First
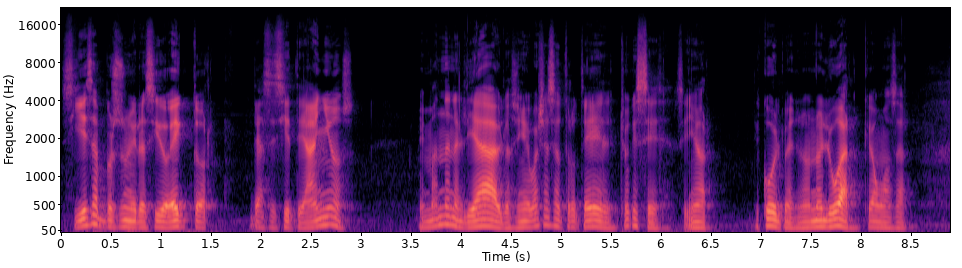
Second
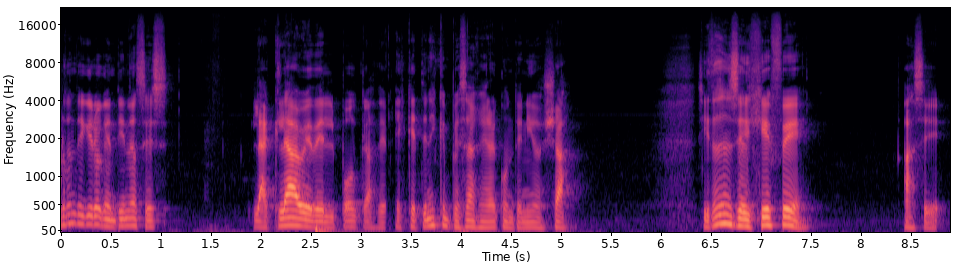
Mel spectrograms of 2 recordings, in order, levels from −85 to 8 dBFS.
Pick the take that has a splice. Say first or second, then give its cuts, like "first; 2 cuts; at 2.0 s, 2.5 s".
second; 1 cut; at 3.2 s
